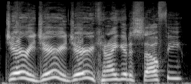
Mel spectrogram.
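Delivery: mock the pushy fan shoving a camera in his face. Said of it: "and the guy says".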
